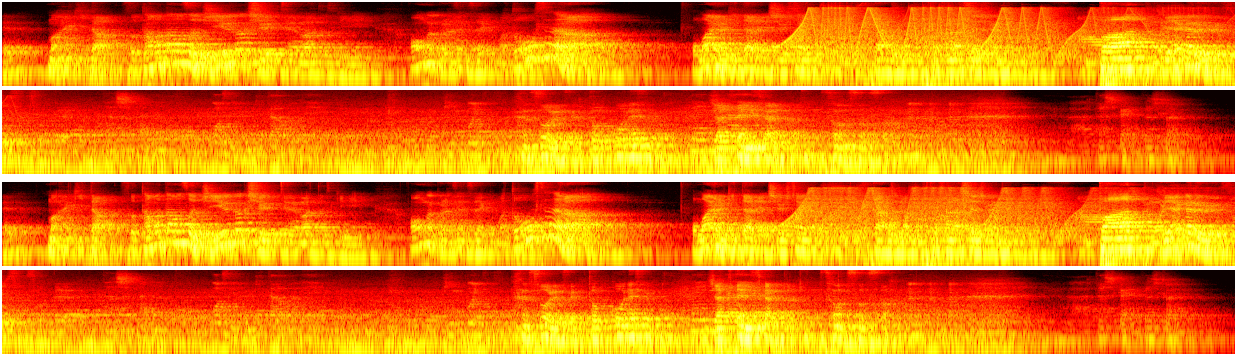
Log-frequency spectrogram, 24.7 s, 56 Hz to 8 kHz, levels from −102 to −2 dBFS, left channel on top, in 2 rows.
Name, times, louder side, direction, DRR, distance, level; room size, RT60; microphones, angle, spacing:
voice 1, 0.5-1.1 1.4-3.6 4.1-5.9 6.9-10.2 10.8-12.4 12.7-13.0 17.4-20.3 20.6-21.3, equal, 45° right, -1 dB, 0.8 m, -22 dB
sound 1, 7.7-12.7, left 1 dB, 90° left, 0.8 m, -30 dB
voice 2, 10.7-11.9 13.3-15.8 16.5-17.5 19.0-20.1 21.2-24.1, equal, ahead, -5 dB, 0.6 m, -35 dB
sound 2, 12.0-22.4, left 1 dB, 40° left, 0.6 m, -31 dB
4.0 x 3.2 x 4.1 m, 1.5 s
head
